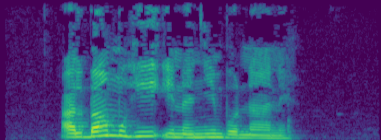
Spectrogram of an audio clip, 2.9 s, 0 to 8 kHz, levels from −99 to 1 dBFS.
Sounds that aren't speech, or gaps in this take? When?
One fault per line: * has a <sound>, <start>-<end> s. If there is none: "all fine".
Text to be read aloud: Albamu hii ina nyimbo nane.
all fine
